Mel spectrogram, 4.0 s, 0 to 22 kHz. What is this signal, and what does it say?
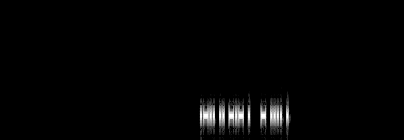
Morse code, heard as a keyed tone, about 71 wpm, 700 Hz. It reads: LIKE THE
